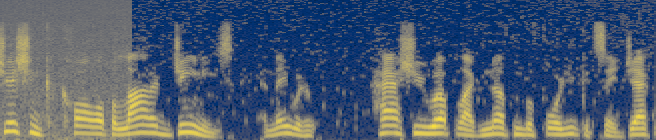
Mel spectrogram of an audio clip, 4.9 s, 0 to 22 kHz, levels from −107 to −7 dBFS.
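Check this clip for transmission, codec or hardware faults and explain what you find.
One fault stands out, and it is a processing problem rather than a transmission or hardware one: overdone noise removal, running from 0.99 s to the end of the clip. A noise reducer set far too aggressively is pulling individual frequency bands down or out whenever their level sits close to its noise estimate. The room noise, about 19 dB below the speech, gets pulled down and breaks up into twinkling, warbling specks, and the quieter parts of the speech vanish with it. On a spectrogram, the background becomes dark with scattered isolated bright dots, and speech harmonics look patchy and ragged at their edges.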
